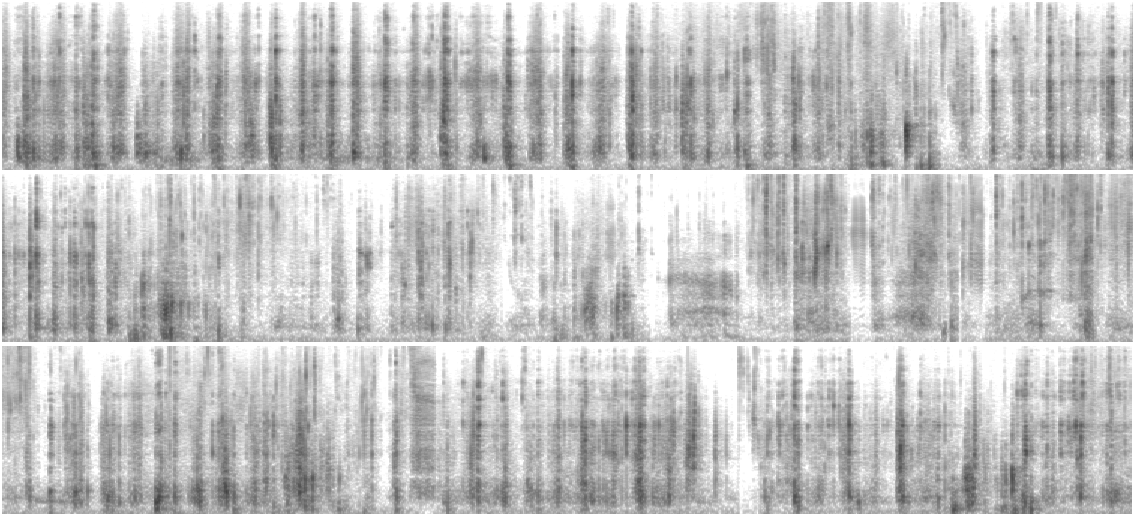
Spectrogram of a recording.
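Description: Close-miked eating sounds: a person chewing with dense clicking mouth noises. After a quieter pause about halfway through, there are bites into a BBQ-glazed grilled chicken leg dipped in cheese sauce, then more chewing.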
